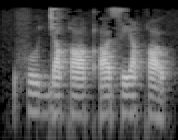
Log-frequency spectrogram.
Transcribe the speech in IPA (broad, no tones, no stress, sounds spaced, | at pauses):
f u ɟ ə q ə˞ qʼ ə˞ s i q o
